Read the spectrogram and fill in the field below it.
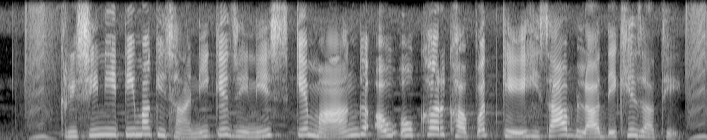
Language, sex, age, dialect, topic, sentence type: Chhattisgarhi, female, 41-45, Eastern, agriculture, statement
